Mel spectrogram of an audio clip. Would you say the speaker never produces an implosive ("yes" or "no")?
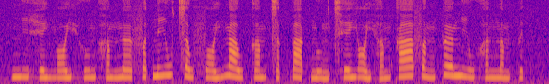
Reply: yes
